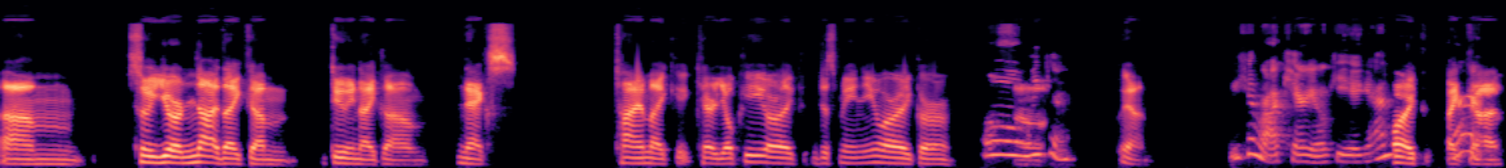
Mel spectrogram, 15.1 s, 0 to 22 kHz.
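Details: Aphasia in a male stroke survivor who had a hemorrhagic stroke from an arteriovenous malformation at age 20.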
